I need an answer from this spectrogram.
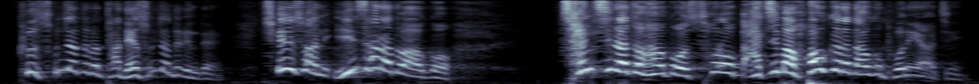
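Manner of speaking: angry scolding. Acted. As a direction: berate a runaway relative, voice climbing loud and high. 라반이 야곱을 꾸짖는 장면. (언성을 높여 화내며 꾸짖기)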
